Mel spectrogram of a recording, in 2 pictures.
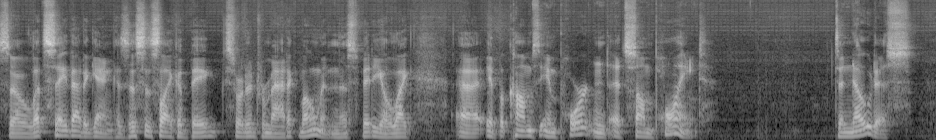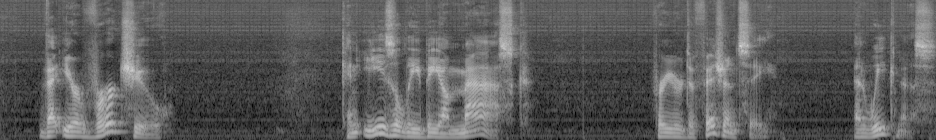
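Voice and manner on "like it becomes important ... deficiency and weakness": very slow, halting, broken into pieces delivery. Repeating a key point to viewers of the video; saying it really slowly. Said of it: "saying it really slowly".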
